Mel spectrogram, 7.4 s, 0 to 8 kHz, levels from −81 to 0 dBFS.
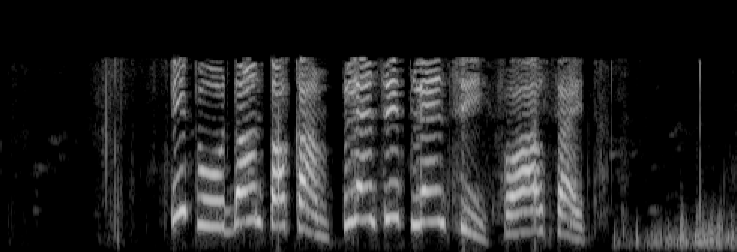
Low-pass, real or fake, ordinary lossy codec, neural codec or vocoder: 7.2 kHz; real; AAC, 16 kbps; none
